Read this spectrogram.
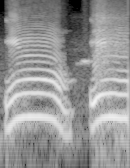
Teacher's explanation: আমরা এমনি পড়ছিলাম কি ইনসানুন, কিন্তু নুন সাকিনের পরে সিন হওয়ার কারণে ইনসানুন না পড়ে আমাদেরকে পড়তে হবে ইং, ইং অনেক স লাগাই নিতে হবে।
